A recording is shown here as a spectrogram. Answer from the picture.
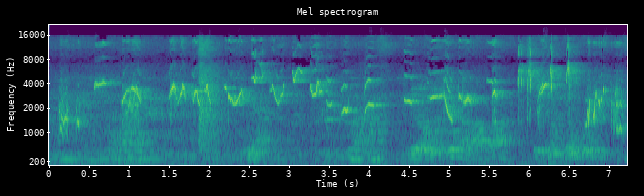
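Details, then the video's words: Ngriwik singing of an Oriental magpie-robin at midday, full of quick looping whistles, sharp chips and downslurs repeated in rapid phrases, with faint low hum. "SUARA KACER NGRIWIK DISIANG HARI"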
